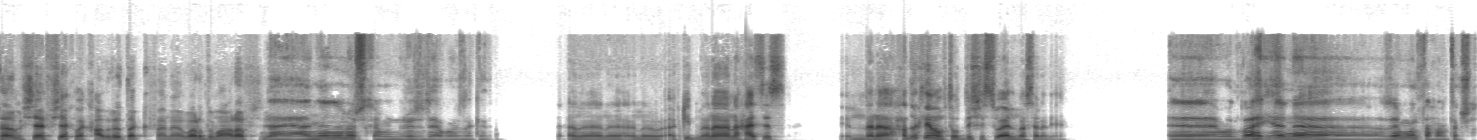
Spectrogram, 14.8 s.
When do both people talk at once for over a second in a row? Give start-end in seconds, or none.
none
